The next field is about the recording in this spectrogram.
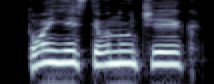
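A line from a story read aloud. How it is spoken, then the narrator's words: Sigh. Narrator (Russian): вздохнул Егорыч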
